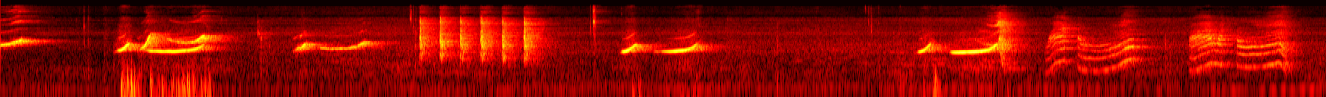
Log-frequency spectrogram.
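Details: Pet parrot recorded on an iPhone, giving repeated clear whistled calls with rising and falling slurs, a burst of rapid clicking notes, and harmonic-rich warbled phrases near the end, with a low steady background hum.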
